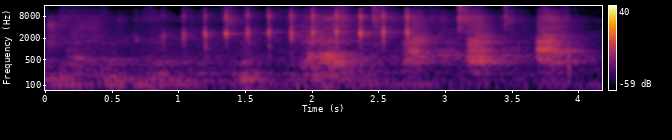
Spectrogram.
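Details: Saint Bernard mother, angry and guarding her 42-day-old puppies in Dum Dum, Kolkata, India, barking in uneven bursts of sharp, rough barks over low background rumble.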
